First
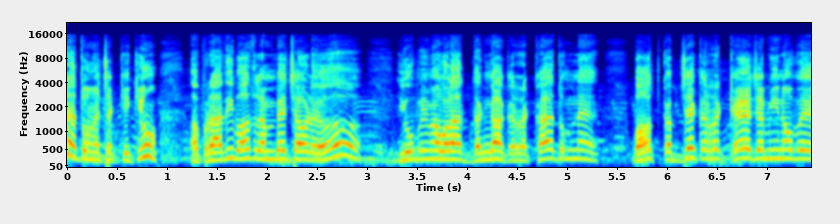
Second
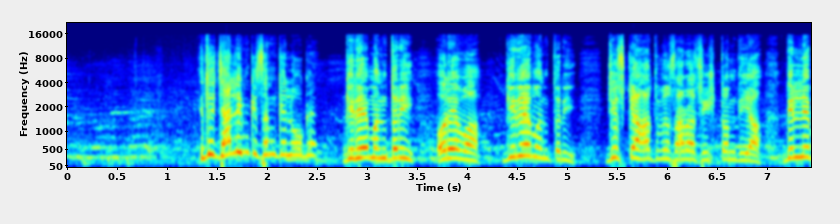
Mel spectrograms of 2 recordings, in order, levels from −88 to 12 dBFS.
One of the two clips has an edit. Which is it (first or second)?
second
